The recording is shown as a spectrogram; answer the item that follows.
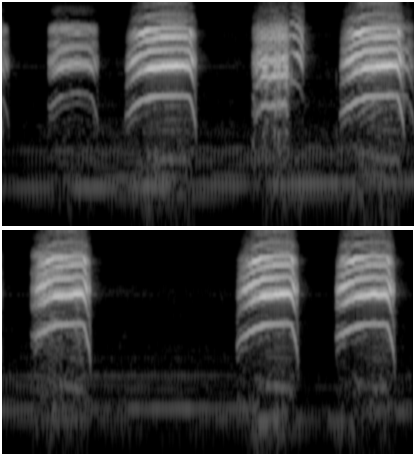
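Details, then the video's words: Amazon parrot screaming: loud, harsh, harmonic-rich calls about half a second long, each arching up then falling, given in irregular bursts of two or three with short pauses, no other sounds. "Amazon parrot natural sound/ Amazon parrot screaming sounds"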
